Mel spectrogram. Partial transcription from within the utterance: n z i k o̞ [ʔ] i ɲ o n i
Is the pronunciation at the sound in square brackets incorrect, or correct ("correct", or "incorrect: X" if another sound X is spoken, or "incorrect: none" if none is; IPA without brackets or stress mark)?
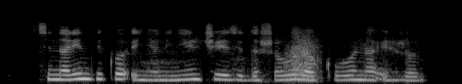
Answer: correct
